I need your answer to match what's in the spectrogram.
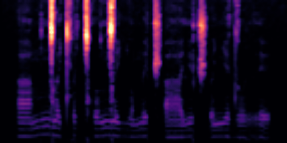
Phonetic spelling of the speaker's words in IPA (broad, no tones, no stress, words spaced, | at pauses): amə ŋ͡ǀɐcʰəǀʰoŋ͡ǀe ʎome t͡ʃʼalʲo t͡ʃʼəɲedore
